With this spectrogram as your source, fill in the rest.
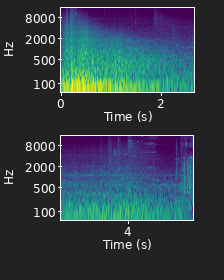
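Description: Heavy mech weapons fire in a BattleTech battle, a loud booming impact at the start decaying into a long rumbling roar with crackling, no talk.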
